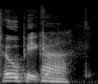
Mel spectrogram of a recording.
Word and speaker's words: Topeka: Sorry, everybody in Kansas says just... Topeka, like it's T-A-P-E-K-A, but it's spelled Topeka, but it's like Quebec or Quebec, it's Topeka.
